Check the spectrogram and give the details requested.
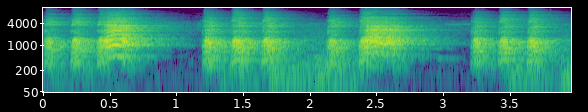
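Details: Hen cackling loudly, short harsh notes building to a longer strained squawk, then another run of short clipped notes, repeated in a steady rhythm.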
